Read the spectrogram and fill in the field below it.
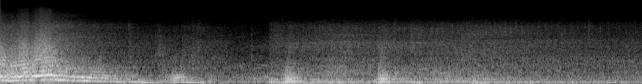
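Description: A sports car engine idles with a low rumble.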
